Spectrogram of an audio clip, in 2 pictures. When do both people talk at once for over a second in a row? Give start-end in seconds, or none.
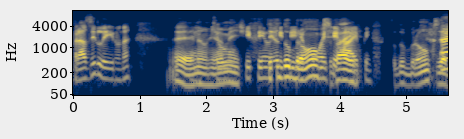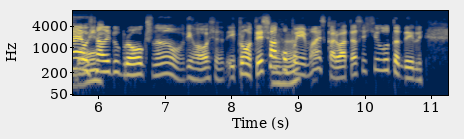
1.7-4.3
